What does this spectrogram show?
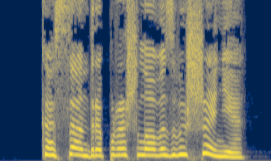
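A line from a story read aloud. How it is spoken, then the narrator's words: Unrestrained outburst. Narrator (Russian): не сдержавшись, выкрикнула Аманда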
